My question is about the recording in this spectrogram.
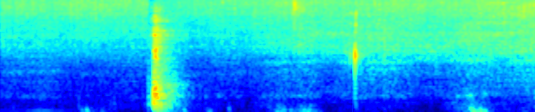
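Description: Halved Brussels sprouts sizzling faintly in oil and butter in a stainless steel frying pan, with one sharp knock about a second in and a small click later.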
